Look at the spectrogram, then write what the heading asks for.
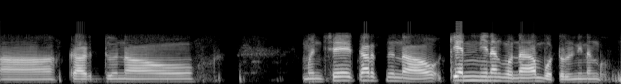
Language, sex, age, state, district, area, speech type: Bodo, male, 18-30, Assam, Udalguri, urban, conversation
